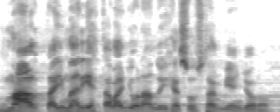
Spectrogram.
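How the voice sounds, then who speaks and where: A man preaching a sermon as pastor, moving from hushed prayer to shouted exhortation. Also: fairly high pitch, fairly quick, creaky, soft background music.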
